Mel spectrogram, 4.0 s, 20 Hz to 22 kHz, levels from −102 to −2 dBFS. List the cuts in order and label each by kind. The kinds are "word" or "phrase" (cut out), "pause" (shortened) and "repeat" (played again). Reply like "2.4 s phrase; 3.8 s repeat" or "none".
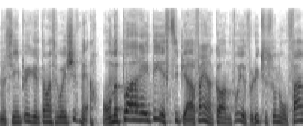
1.3 s pause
